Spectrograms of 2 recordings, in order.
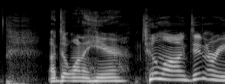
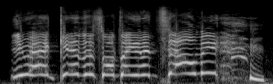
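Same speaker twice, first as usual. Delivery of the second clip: stunned outrage. Retold or imitated. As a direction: drag it out in high-pitched shock. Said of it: "I'm like".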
